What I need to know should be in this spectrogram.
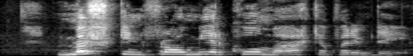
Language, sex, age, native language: Icelandic, male, 18-19, Icelandic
